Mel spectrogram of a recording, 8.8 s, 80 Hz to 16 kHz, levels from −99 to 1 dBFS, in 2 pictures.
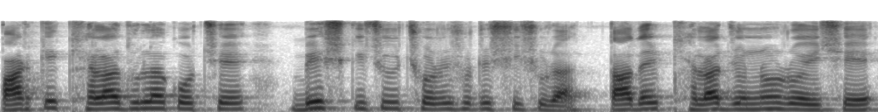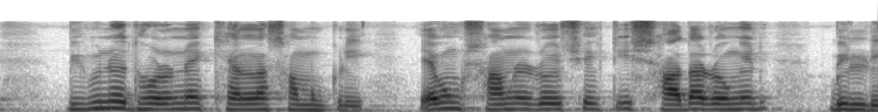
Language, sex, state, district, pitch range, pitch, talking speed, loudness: Bengali, male, West Bengal, Malda, 170-190 Hz, 180 Hz, 165 wpm, -19 LUFS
